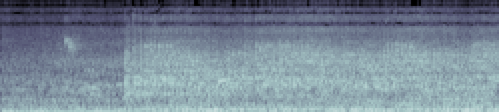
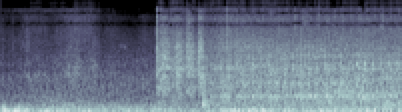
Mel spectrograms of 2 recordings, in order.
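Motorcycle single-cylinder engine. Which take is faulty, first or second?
first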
